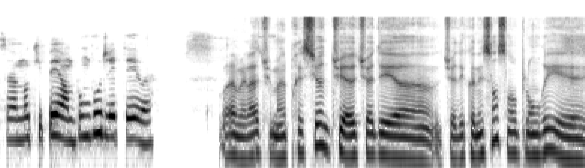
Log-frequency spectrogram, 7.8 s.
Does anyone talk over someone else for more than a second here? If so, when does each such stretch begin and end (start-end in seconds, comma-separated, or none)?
none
